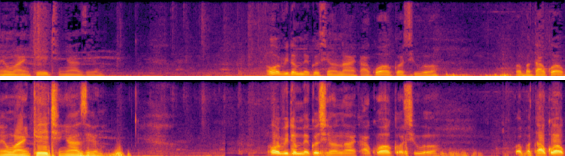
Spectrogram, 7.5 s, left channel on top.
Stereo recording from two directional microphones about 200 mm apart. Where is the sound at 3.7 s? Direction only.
45° right (ahead or behind).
